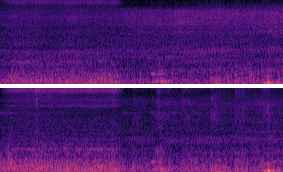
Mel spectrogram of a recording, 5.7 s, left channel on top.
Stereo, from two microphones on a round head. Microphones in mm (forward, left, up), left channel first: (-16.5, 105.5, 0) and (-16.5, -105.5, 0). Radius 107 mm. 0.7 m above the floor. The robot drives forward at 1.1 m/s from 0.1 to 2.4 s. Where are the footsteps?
40° right (ahead or behind), 1.0 m; by 5.5 s 30° right (ahead or behind), 1.6 m.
